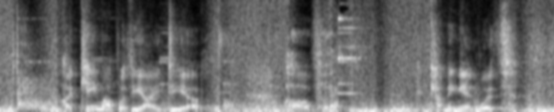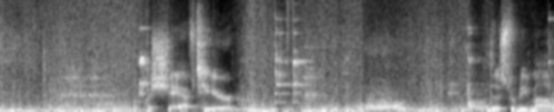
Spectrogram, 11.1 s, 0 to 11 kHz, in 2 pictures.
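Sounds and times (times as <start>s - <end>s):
ringing metal clink: 3.3s - 3.6s.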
